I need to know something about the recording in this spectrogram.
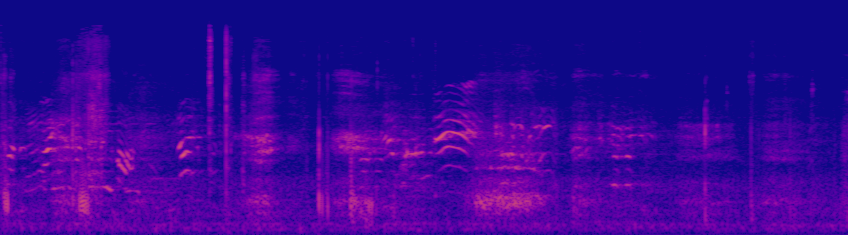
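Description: Faint, distant voices talking, with no clear words, and a couple of light clicks.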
